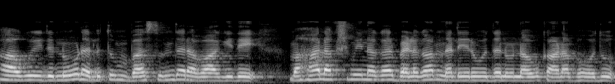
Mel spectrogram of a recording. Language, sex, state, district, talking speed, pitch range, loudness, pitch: Kannada, female, Karnataka, Belgaum, 105 wpm, 180-210 Hz, -15 LUFS, 190 Hz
